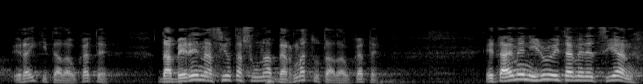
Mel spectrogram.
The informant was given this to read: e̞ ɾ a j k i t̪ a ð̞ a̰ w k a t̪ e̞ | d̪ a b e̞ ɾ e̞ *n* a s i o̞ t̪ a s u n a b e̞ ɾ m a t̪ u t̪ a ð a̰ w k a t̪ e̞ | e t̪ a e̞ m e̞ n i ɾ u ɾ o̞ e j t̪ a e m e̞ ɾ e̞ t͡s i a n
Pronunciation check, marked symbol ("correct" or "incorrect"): correct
